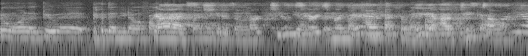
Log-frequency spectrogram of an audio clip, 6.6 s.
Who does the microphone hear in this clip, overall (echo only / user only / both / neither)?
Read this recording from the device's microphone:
both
